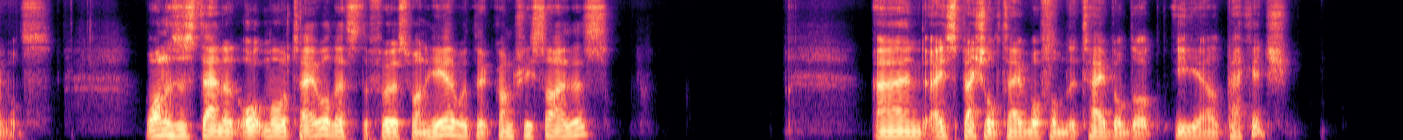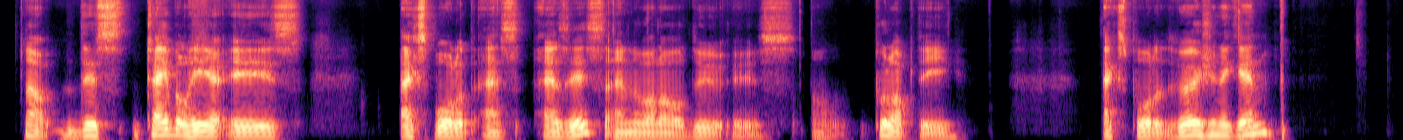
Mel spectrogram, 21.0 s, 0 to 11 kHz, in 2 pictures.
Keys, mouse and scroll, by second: 0.4 ctrl+l, 0.6 ctrl+l, 2.1-3.2 Down, 17.8 ctrl+j, 19.7 Up.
